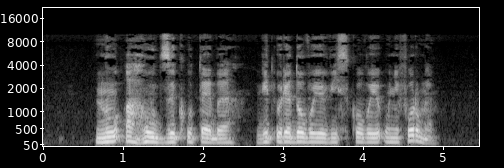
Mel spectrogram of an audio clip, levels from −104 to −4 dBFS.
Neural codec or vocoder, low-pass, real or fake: none; 9.9 kHz; real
